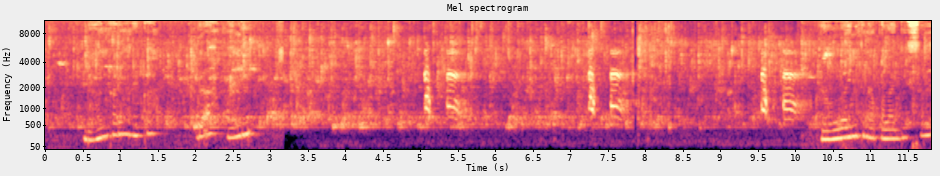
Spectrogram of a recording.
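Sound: running tap water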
